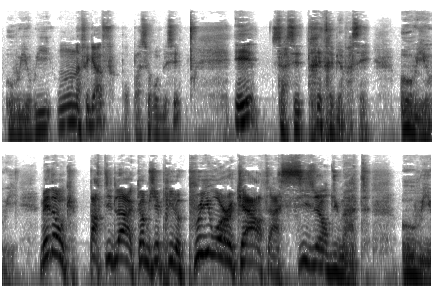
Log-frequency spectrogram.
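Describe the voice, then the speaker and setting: A man in his forties hosts a casual video review, talking in an exuberant, rambling way full of repeated catchphrases. His voice is bright and edged, a little husky, and sits somewhat high for a man. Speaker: wrestling review host.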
